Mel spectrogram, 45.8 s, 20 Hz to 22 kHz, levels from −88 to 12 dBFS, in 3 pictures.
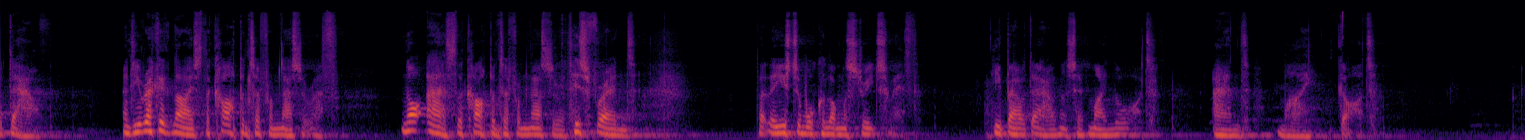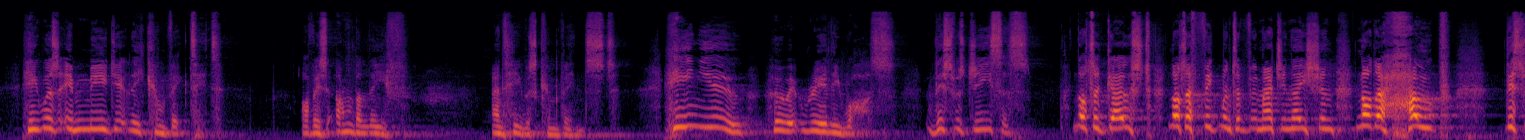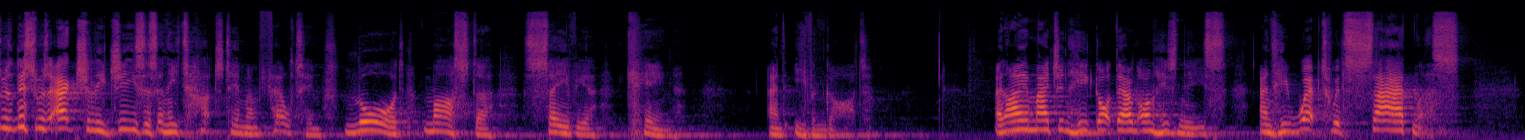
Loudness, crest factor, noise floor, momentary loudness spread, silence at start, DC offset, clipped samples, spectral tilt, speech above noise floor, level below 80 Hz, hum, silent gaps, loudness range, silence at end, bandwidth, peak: -29 LUFS; 26 dB; -70 dBFS; 20 LU; 0 s; under 0.1%; under 0.1%; -5 dB/octave; 41 dB; -64 dBFS; none; none; 16 LU; 0.7 s; 16.5 kHz; -4 dBFS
